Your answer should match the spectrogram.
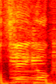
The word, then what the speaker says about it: Django: Now them hoes call me Django, cause the D is silent.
